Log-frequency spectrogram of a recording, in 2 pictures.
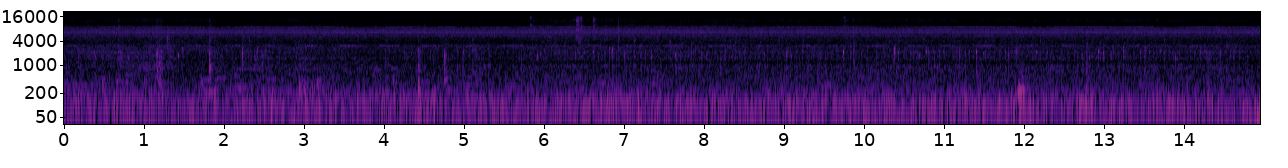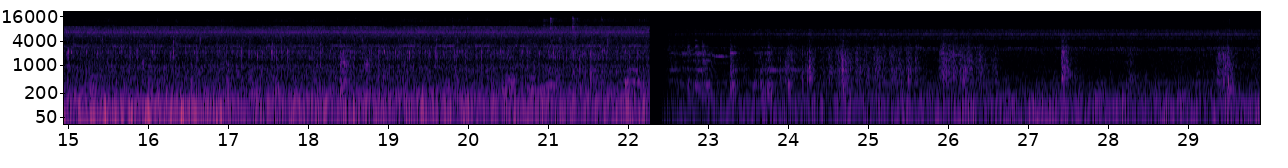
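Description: Fritters sizzling as they deep-fry in oil in a clay pot, with crickets chirping steadily. About two-thirds of the way through the sound cuts off and comes back quieter, with a few light clicks.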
